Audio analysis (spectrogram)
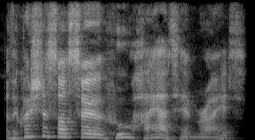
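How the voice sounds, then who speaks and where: Chatty, bemused young gaming host. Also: male voice, a little high, big pitch swings, normal speed, a little hiss or hum. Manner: chatty, bemused, full of fillers like "kinda". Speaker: let's play host. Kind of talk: casual gameplay commentary.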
